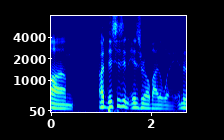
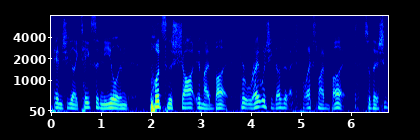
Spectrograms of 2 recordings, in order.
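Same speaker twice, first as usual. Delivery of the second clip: ordinary talk, nothing marked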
